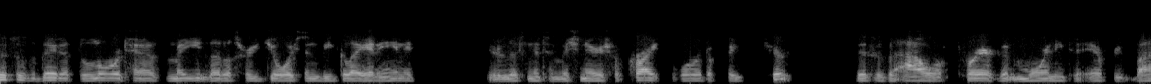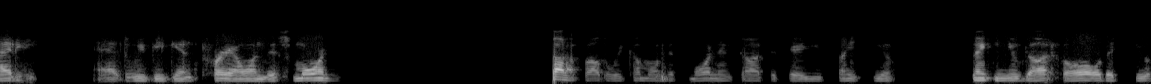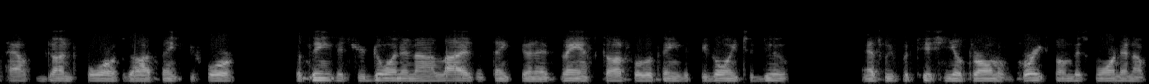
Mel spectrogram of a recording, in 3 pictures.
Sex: male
